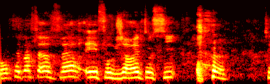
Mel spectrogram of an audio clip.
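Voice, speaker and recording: A man's high voice at a moderate pace, with fairly even intonation, over noticeable background noise. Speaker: vlogger doing daily push-up challenge. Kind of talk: personal video diary monologue. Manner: halting, self-correcting.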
